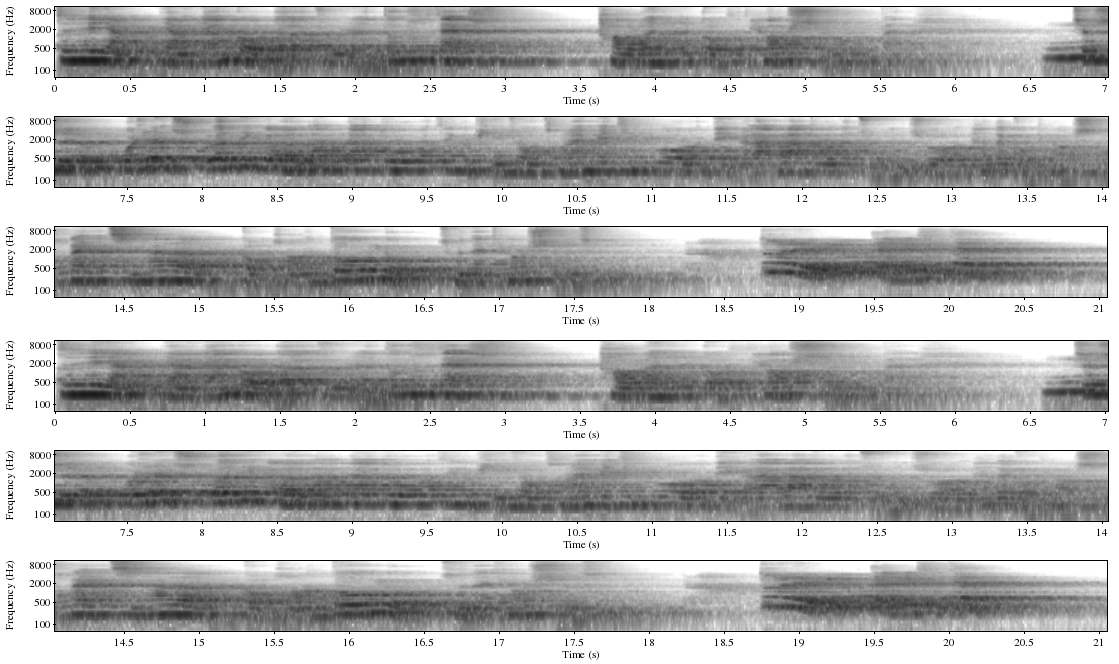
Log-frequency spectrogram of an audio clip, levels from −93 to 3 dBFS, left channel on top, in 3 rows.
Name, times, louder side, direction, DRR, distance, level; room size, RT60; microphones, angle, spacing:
voice 1, 0.0-2.9 3.6-5.9 6.8-17.7, left 1 dB, 85° left, -2 dB, 0.4 m, -24 dB
voice 2, 6.6-7.5 18.3-18.4 18.7-20.2, left 1 dB, 35° right, -11 dB, 1.0 m, -24 dB
2.2 x 2.0 x 3.3 m, 2.1 s
head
